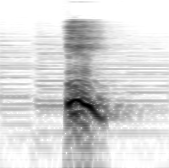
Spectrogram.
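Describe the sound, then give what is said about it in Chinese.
A voice imitates a turtle clearing its throat, making a single short, voiced 'hem' with a brief falling pitch. It is loud and heard alone. “乌龟吭了一声，清了清喉咙，就唱起《乌龟之歌》来。”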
